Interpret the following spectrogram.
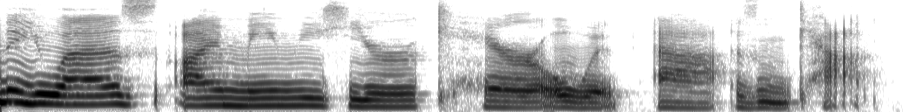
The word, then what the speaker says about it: Carol: it's a female name Carl has only one syllable Carol has two syllables the vowel in the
